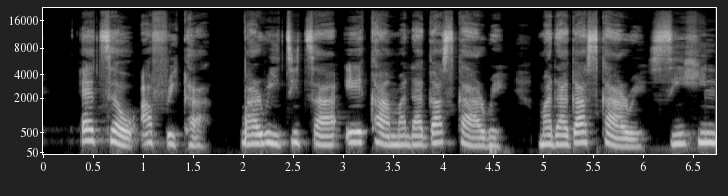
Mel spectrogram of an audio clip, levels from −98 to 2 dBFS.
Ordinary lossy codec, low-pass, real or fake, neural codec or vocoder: none; none; fake; vocoder, 48 kHz, 128 mel bands, Vocos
